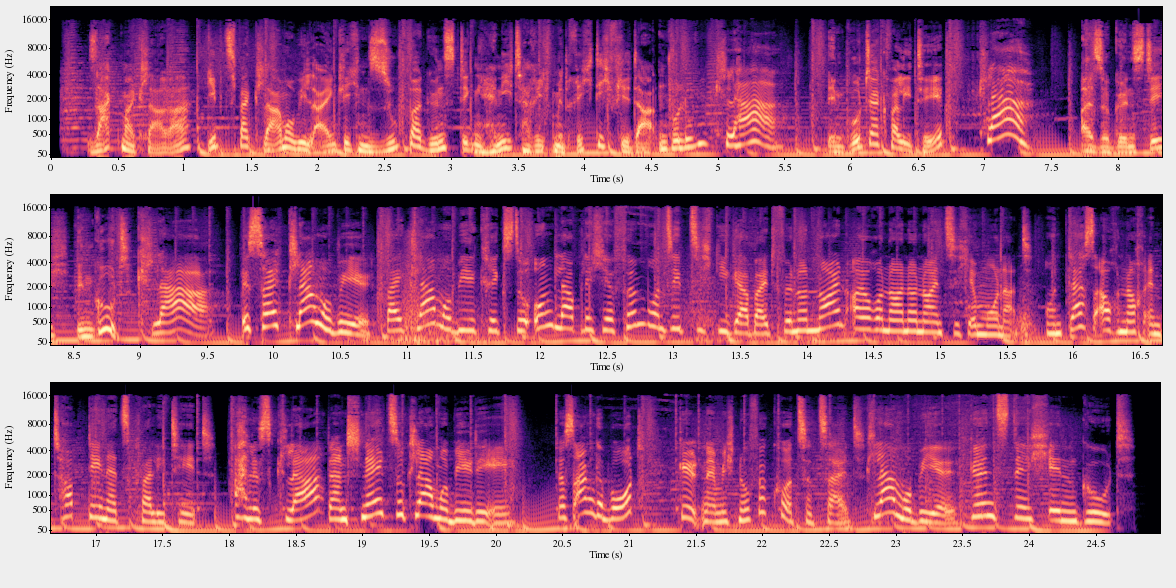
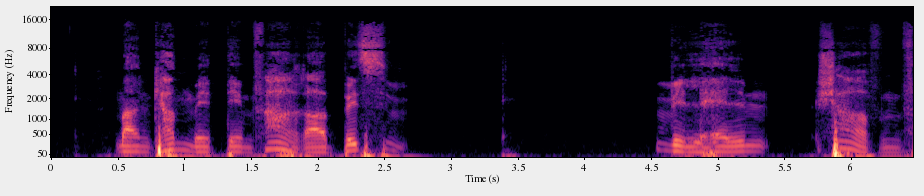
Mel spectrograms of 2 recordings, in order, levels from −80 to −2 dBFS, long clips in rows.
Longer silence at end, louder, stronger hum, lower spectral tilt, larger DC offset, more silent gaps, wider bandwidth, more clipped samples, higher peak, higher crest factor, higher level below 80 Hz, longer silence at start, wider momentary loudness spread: first, 0.2 s vs 0 s; first, -11 LUFS vs -27 LUFS; neither; about the same, -4 dB/octave vs -5 dB/octave; neither; neither; about the same, 17 kHz vs 16 kHz; neither; about the same, 0 dBFS vs 0 dBFS; second, 12 dB vs 26 dB; first, -26 dBFS vs -32 dBFS; second, 0.05 s vs 0.5 s; second, 5 LU vs 13 LU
